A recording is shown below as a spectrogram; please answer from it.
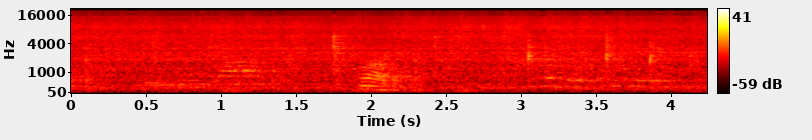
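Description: Onions fry in hot oil as ginger garlic paste is stirred in, giving a steady close sizzle with occasional scraping stir strokes and small clinks, no talking.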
